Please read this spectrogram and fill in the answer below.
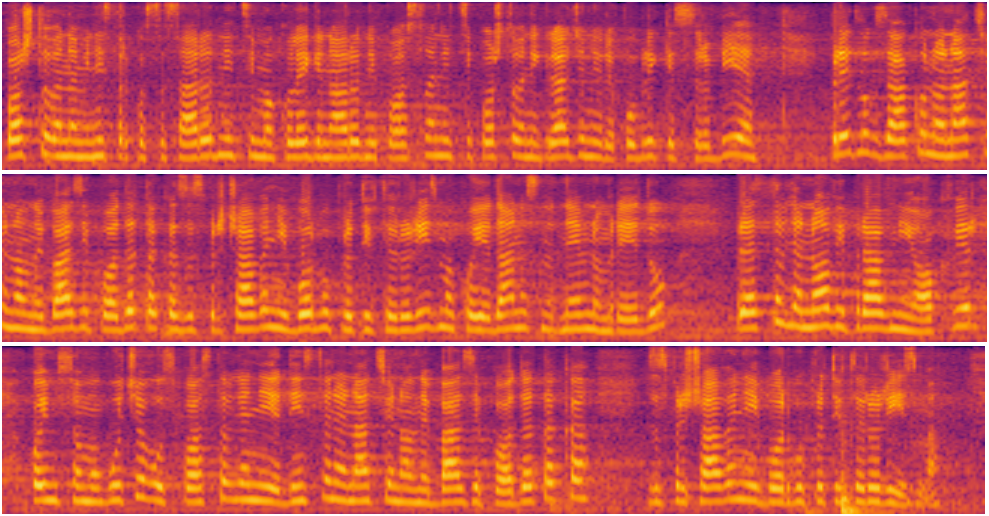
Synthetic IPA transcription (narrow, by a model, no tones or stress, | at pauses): po̞ʃt̪o̞ʋanaminist̪aɾkosasaɾad̪nit̪simako̞le̞ːɡenaːɾo̞d̪nipo̞slˠanit̪sipo̞ʃt̪o̞ʋaniɡɾad͡ʑaniɾe̞publike̞sr̩bije̞ | pɾed̪lˠo̞ɡzaːko̞naonat̪sio̞nalˠno̞jbaːzipo̞d̪at̪akazaspɾet͡ʃaːʋaɲeibo̞ɾbupɾo̞t̪iʋt̪e̞ɾo̞ɾizmako̞jije̞d̪anasnad̪ne̞ːʋno̞mɾe̞ːd̪u | pɾet̪st̪aʋʎʲano̞ʋipɾaːʋnio̞kʋiɾko̞jimse̞o̞mo̞ɡut͡ɕaʋauspo̞st̪avʎʲaɲe̞je̞d̪inst̪ʋe̞ne̞nat̪sio̞nalˠne̞baːze̞po̞d̪at̪aka | zaspɾet͡ʃaːʋaɲe̞ibo̞ɾbupɾo̞t̪iʋt̪e̞ɾo̞ɾizma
